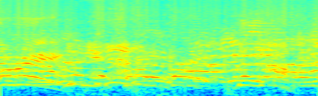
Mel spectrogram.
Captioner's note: crowd chatter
